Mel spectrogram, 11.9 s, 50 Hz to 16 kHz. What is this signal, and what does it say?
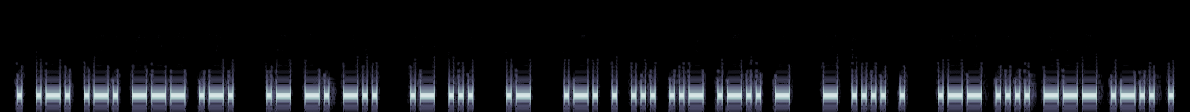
Morse code, heard as a keyed tone, about 25 wpm, 600 Hz. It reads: ERROR AND AS A RESULT THE WHOLE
